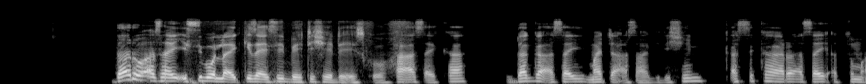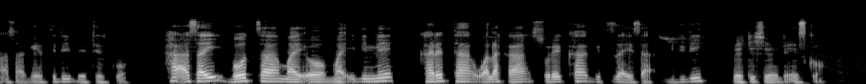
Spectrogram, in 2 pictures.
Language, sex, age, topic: Gamo, male, 18-24, government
